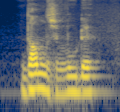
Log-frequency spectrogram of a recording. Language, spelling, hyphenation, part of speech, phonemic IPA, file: Dutch, danswoede, dans‧woe‧de, noun, /ˈdɑnsˌʋu.də/, Nl-danswoede.ogg
- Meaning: tarantism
